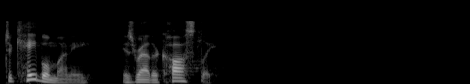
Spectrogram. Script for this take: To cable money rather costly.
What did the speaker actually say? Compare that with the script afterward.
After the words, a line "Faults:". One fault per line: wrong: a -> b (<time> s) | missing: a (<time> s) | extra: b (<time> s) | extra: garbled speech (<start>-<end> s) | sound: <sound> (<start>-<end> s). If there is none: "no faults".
To cable money is rather costly.
Faults:
extra: is (1.2 s)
